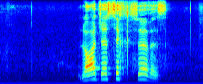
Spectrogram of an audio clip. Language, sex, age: English, male, 19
